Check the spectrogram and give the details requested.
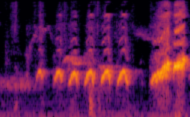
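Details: Lure White-rumped shama singing to call in rivals: a row of six rounded, evenly spaced whistled notes, then a loud, rising, bright whistle at the end.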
